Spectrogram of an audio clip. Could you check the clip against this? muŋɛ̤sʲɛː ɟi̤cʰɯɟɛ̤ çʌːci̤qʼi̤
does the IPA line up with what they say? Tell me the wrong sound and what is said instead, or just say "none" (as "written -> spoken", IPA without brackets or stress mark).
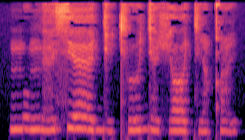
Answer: none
